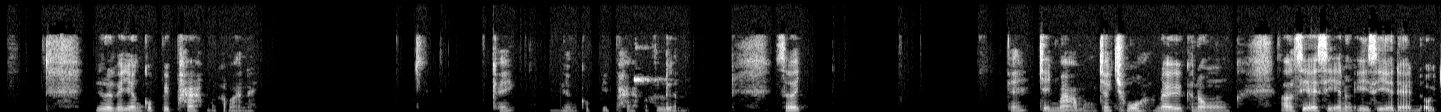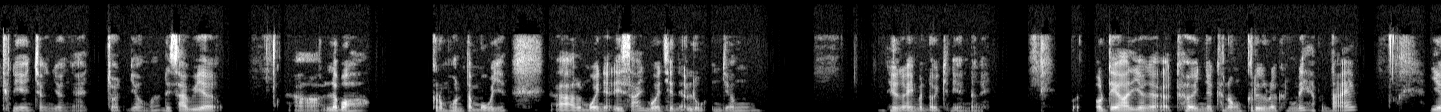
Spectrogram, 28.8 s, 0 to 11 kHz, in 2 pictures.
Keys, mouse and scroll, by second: 1.0 click, 2.5 click, 2.7 click, 4.7 click, 4.9 ctrl+c, 5.2 click, 6.4 ctrl+v, 7.4 click, 12.4 click, 15.5 click.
